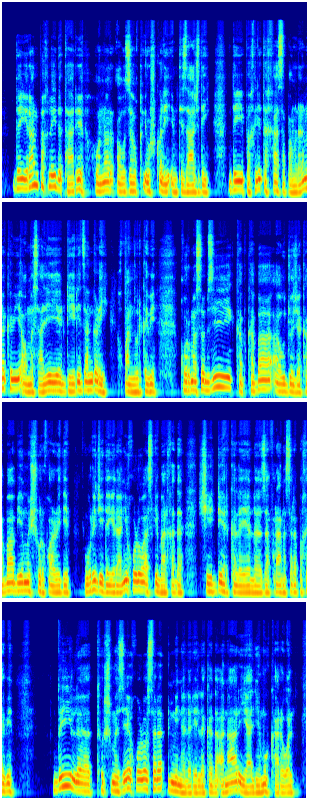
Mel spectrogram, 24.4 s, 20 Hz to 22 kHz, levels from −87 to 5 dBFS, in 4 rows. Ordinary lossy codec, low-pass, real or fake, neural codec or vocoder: Opus, 32 kbps; 14.4 kHz; real; none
